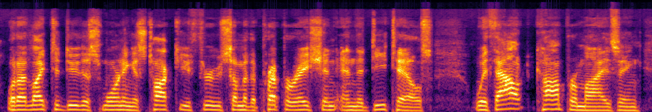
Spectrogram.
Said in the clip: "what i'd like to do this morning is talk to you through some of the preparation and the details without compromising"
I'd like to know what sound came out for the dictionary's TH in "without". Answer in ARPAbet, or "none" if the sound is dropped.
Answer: TH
